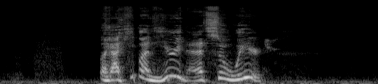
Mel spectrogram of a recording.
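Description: A man cries out loudly with a rising and falling voice through a microphone.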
